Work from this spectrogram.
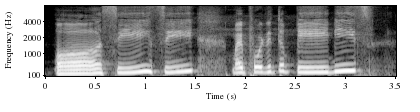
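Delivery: very high, squeaky, fake put-on Spanish accent. Speaker mimics a woman from a southern state acting spanish, put-on spanish accent. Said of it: "she's like has a Spanish accent".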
